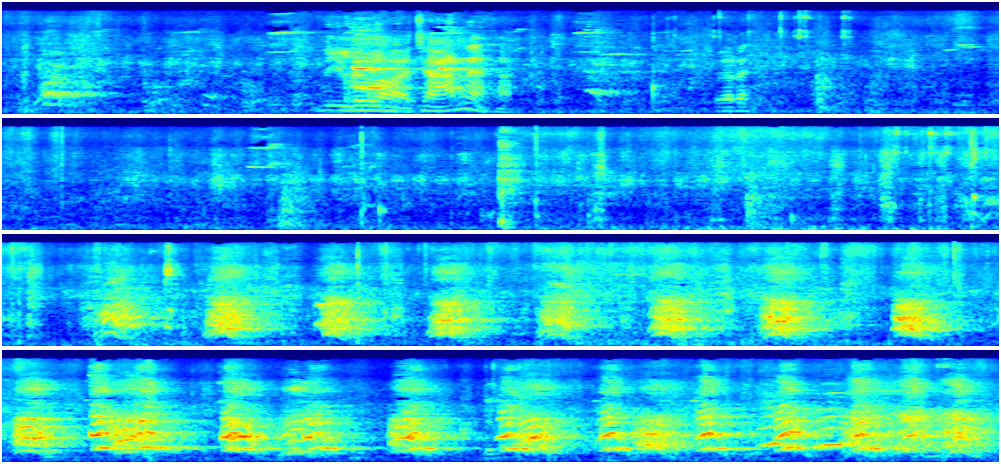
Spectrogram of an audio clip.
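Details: Male Rottweiler named Loki, nearly two and a half years old, at Gervi Kennel during play: quiet opening with scattered knocks and brief noises, then a steady run of loud barks about two per second through the second half, with human voices mixed in.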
